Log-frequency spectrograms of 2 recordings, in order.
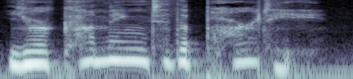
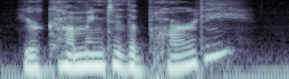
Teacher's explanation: A rising intonation at the end of a statement can turn it into a question.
